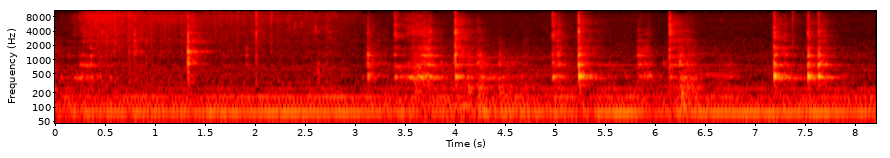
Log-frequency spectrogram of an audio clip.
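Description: Ginger sizzles in hot oil in a pan for pork pinapaitan. A steady close fry runs under repeated scraping and tapping of a spatula against the pan.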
